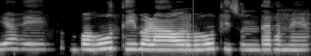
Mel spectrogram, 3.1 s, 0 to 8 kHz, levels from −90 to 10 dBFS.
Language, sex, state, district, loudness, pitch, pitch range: Hindi, female, Uttar Pradesh, Etah, -16 LUFS, 255 Hz, 245-265 Hz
